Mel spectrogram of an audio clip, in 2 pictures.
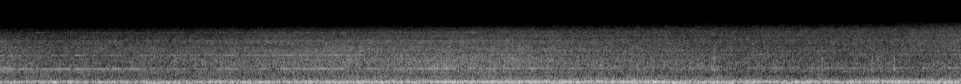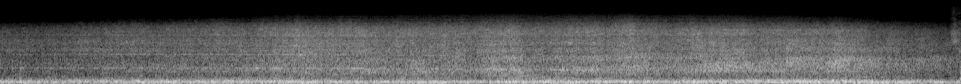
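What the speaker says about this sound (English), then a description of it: "in the roll, starting its roll now, the TUI Dreamliner off to Montego Bay" A TUI Boeing 787 Dreamliner begins its takeoff roll at Manchester Airport, a steady, loud engine roar with a rumbling low end that swells and brightens as power builds, with no talking.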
